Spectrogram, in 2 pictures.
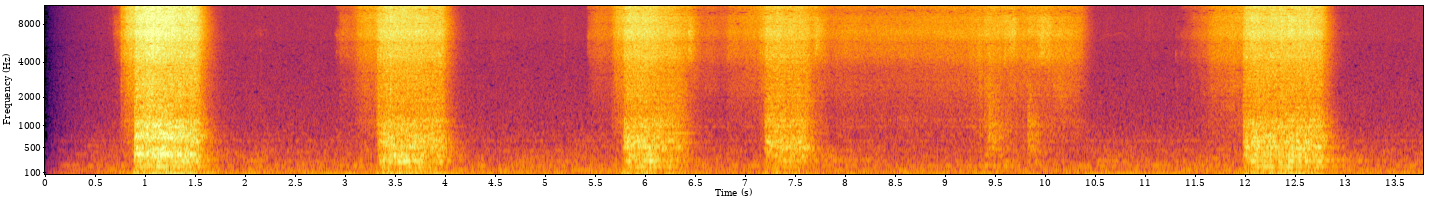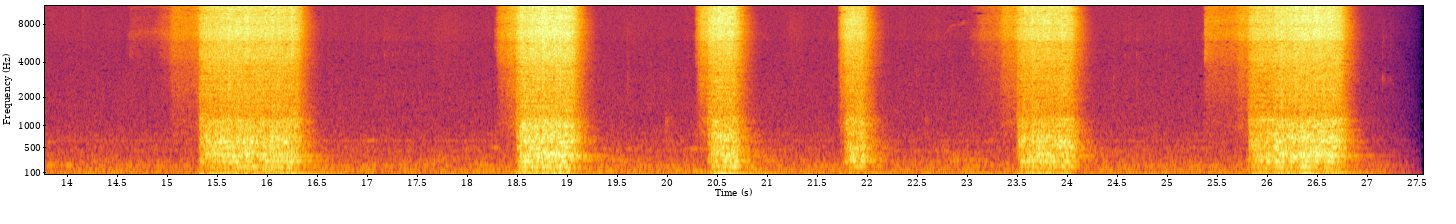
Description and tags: Deospray Antiperspirant
spraying several times with a bottle of deodorant;
recorded in stereo (ORTF)
deo, spray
